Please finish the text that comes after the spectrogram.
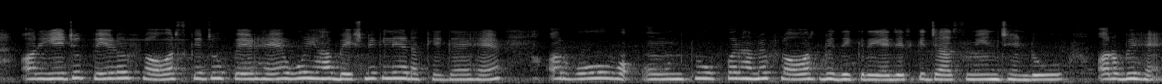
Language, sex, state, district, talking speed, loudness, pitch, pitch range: Hindi, female, Maharashtra, Aurangabad, 185 wpm, -23 LUFS, 250 Hz, 230-265 Hz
